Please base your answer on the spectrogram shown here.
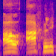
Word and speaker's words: Al Ahly: reais na época, ao Al Ahly, como é que pronuncia isso daí, Pedro? Ao Ahly. Al Ahly mesmo, dos Emirados Árabes. Tem que arranhar o H.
